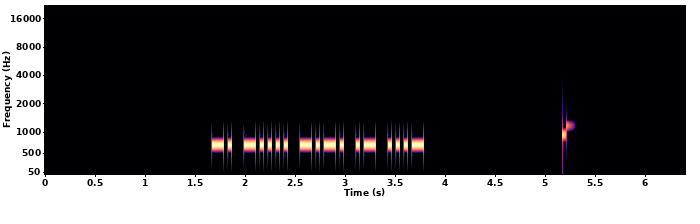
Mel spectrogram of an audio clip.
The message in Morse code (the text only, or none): N6CAV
